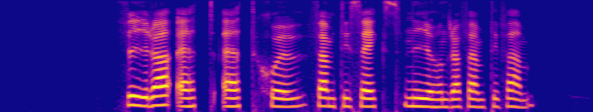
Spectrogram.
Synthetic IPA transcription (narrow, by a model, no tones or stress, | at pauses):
fyːɾaʔɛt̪ɛt̪ɧʉ̟ːfɛmt̪ɪsɛksniːʊɦɵnd̪ɾafɛmt̪ɪfɛmː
